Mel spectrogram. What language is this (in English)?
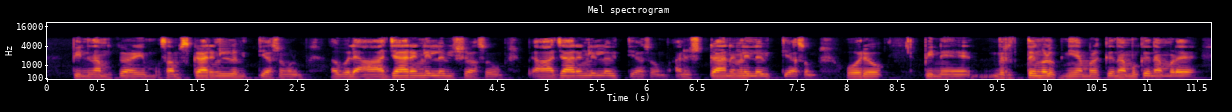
Malayalam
